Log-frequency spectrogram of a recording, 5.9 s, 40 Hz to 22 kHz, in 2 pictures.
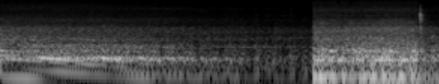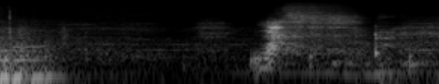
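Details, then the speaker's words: M50B20-powered T18 Corolla drift build just after its new exhaust (two-to-one pipe and side pipe) was fitted: two sharp blips with a crisp, deep rasp that drop back cleanly before shut-off. Normal rev. "is man sounds so good"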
